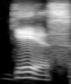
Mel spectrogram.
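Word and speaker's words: geis: I mean, of all the powers in this book, is the Gaius or Geesh. I forget how the proper I think pronunciation, but Geesh is technically um, correct, but yeah, it's been.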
